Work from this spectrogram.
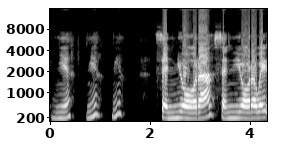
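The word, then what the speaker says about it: señora: a note that that says right yeah yeah Senora Senora way it's got the Enya that goes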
